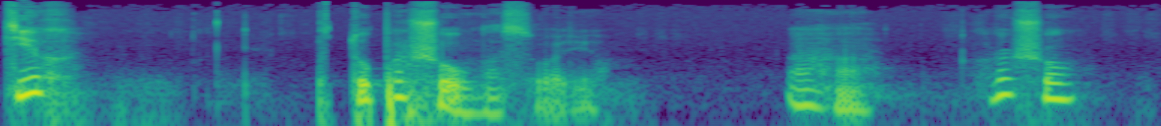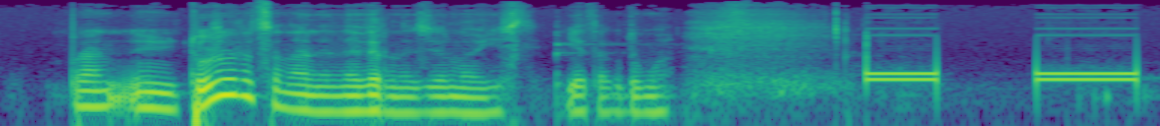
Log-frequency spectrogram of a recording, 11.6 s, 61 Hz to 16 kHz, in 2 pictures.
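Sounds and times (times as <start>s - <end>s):
speech: 0.0s - 0.4s, 1.8s - 3.1s, 3.9s - 5.4s, 6.2s - 9.7s
faint noise: 0.0s - 11.6s
telephone busy signal tone: 10.1s - 11.6s.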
